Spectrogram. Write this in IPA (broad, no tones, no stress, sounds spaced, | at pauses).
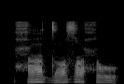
ħ a d ɤ zˤ i ħ ɔ̃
